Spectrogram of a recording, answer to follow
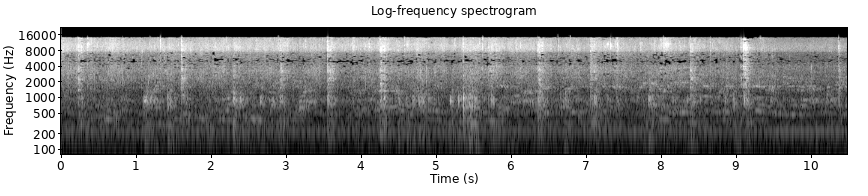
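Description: Chopped okra sizzling in hot oil in a metal pan while a metal spoon stirs it. Frequent short scrapes and clicks of metal on the pan run over the steady hiss of the frying, with one sharper knock a little after nine seconds.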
